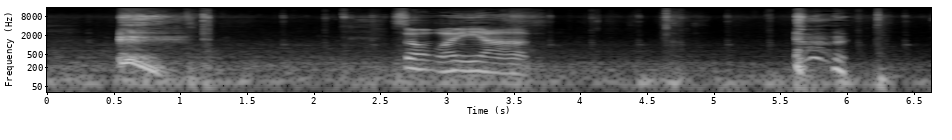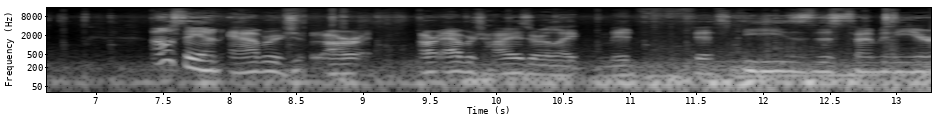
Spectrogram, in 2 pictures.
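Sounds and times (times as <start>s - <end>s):
low steady hum: 0.0s - 13.2s
person with a dry throat clearing it while driving: 0.6s - 1.1s, 5.6s - 6.0s
speech: 2.6s - 3.7s, 5.9s - 6.1s, 7.4s - 13.2s.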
